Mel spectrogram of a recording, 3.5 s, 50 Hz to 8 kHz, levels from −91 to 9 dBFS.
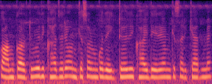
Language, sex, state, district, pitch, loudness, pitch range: Hindi, female, Chhattisgarh, Bilaspur, 230 Hz, -15 LUFS, 225-235 Hz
